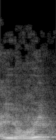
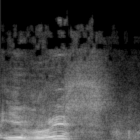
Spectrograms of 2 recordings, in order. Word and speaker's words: Ivris: on the condition that the pronunciation of the Hebrew must keep to the old Ashkenazi tradition. It was not to be Talmud Torah Ivrit B'Ivrit, but Talmud Torah Ivris B'Ivris.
